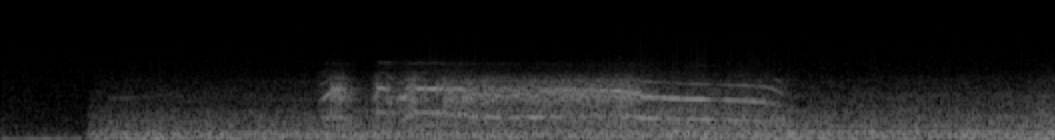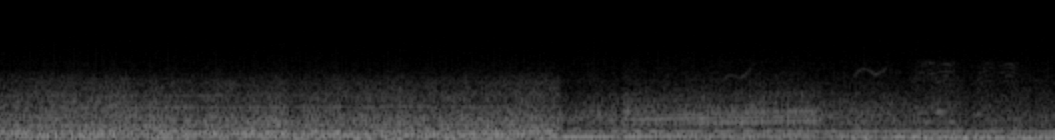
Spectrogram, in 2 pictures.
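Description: A rooster crowing once, one long call that drops in pitch at its end, over a steady low rumble. A shorter, lower call follows near the end.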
